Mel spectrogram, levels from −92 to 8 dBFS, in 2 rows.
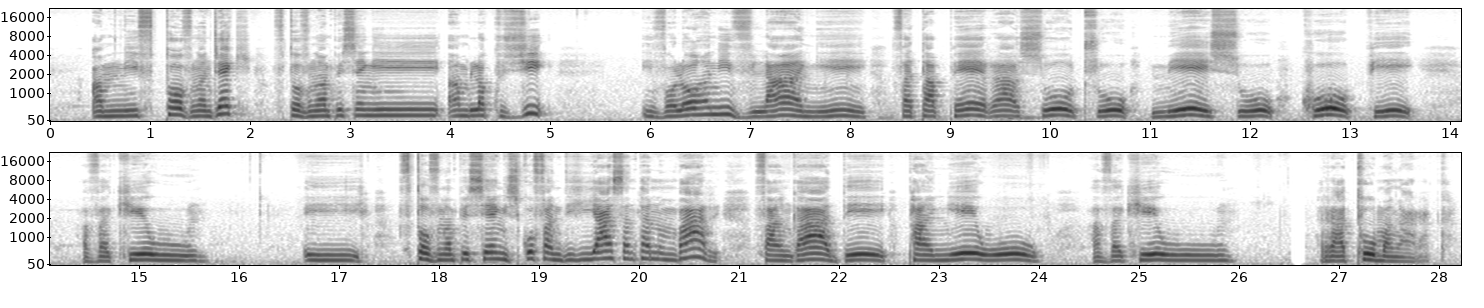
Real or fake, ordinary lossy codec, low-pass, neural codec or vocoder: real; none; none; none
